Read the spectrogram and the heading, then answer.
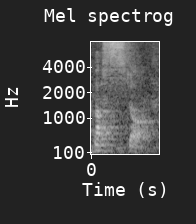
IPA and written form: ˈbʌs stɒp (bus stop)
